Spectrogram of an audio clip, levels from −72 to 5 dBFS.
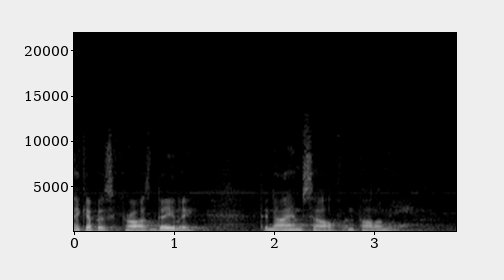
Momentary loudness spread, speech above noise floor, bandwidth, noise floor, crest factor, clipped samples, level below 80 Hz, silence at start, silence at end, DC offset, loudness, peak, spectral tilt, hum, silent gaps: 14 LU; 23 dB; 13.5 kHz; -50 dBFS; 20 dB; under 0.1%; -58 dBFS; 0 s; 0.35 s; under 0.1%; -28 LUFS; -8 dBFS; -7 dB/octave; none; none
